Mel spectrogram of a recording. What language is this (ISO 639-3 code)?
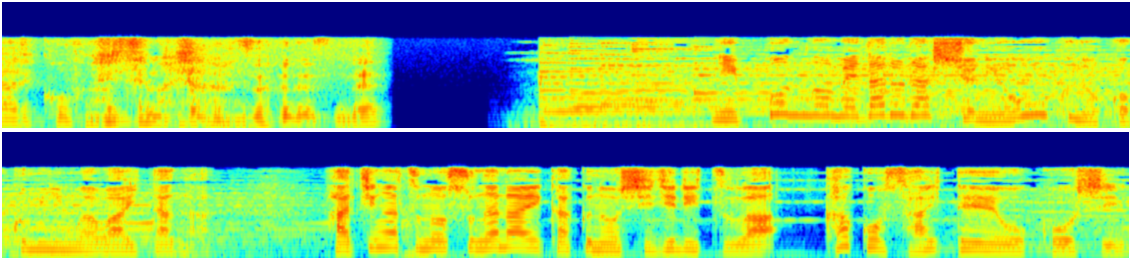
jpn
